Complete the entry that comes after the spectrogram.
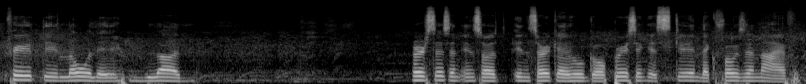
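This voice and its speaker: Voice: medium pitch, a little mellow, a little hiss or hum, rough recording. A streamer reacting live to a game and reading its text aloud.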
